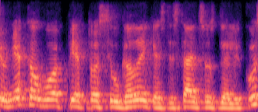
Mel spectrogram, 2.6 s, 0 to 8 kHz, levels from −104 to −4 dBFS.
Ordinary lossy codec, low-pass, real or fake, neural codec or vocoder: Opus, 32 kbps; 7.2 kHz; real; none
